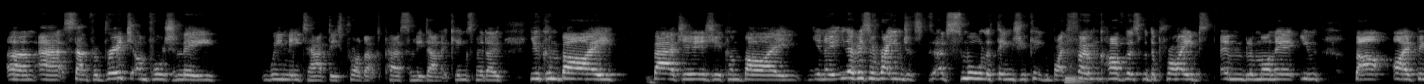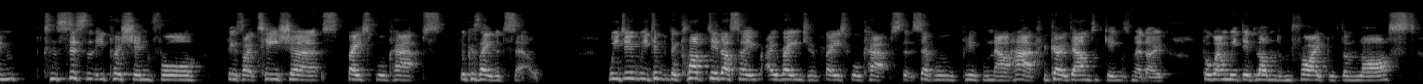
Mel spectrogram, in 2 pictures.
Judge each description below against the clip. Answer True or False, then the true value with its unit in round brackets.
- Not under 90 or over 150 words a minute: False (200 wpm)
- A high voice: True (230 Hz)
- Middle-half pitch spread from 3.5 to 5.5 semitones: False (2.7 semitones)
